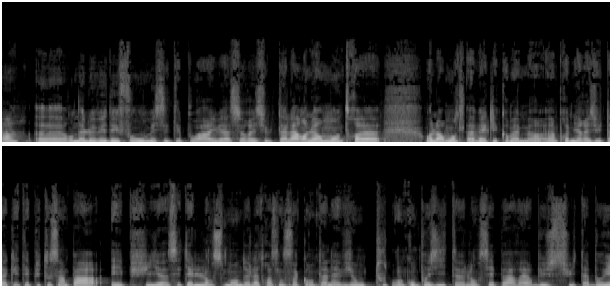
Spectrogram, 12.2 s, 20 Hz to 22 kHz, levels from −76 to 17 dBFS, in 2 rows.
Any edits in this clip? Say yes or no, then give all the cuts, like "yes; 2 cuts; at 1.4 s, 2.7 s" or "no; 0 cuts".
yes; 3 cuts; at 4.6 s, 4.9 s, 10.0 s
